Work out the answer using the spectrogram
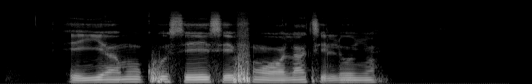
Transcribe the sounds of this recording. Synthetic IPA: e˨ji˨˦a˧mũ˦kʰu˦se˨˦e˦se˧fũ˦wɔ˧la˦ti˧lo˦ɲũ˦

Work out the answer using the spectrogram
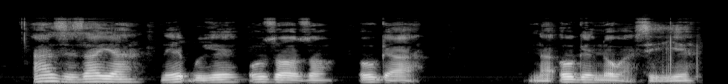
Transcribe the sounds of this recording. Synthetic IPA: a˦zɪ˨za˦ja˦ | ne˨e˦k͡pu˨ɦe˦ʊ˦zɔ˦ɔ˨zɔ˦ | o˦ɡa˨˦˨ | na̰˨ʔo˦ɡe˦no˦wa̰˨sɪ̰˨je˦

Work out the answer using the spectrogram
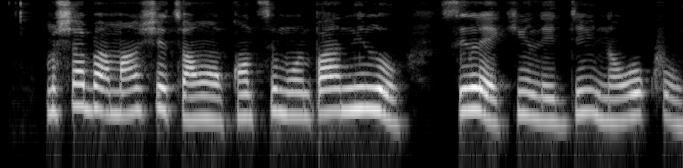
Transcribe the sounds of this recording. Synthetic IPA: mõ˧ʃa˦ba˦˧˨mãː˨˦n̩˦ʃe˦˨to˨˦a˦˨w̃ɔ̃˧ɔ˨kã˧ti˦mo˧ba˦nĩ˦lo˦˨ | si˨˦lɛ˦˨ki˨˦n̩˧le˨dẽ˨˦i˦˨nã˨˦wo˦kʰu˦˨

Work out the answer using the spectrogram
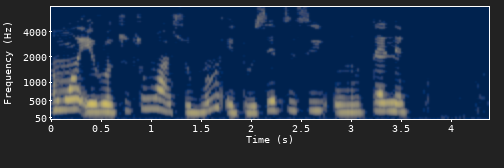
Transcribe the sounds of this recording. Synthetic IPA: a˨w̃ɔ̃˧i˨ɾo˨tũ˧˦tũ˦wa˦˨ʃu˨ɡ͡bɔ̃˨˦ʔe˦˨to˨se˦ti˦si˦o˧ũ˧tɛ˦lɛ̃˦˨

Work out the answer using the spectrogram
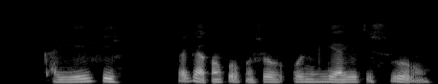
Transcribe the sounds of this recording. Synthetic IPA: kʰa˨je˨˦fi˦˨ | ba˦d͡ʒa˦˨kã˧˦ko̰˦˨kũ˨˧˨so˦o˦nĩ˧le˦a˧je˦ti˦su˦o˦˨hṵ̃˧˦

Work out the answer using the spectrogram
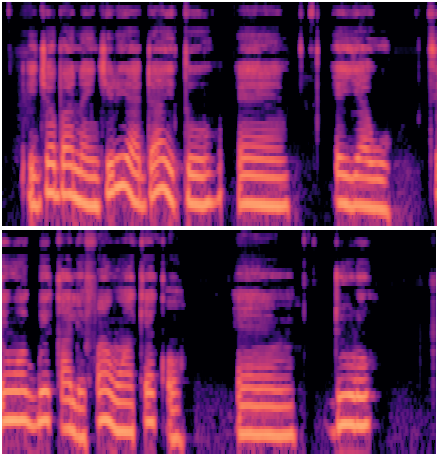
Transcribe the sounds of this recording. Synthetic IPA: i˨d͡ʒɔ˦ba˧nã˨ĩ˨d͡ʒi˨˦ɾi˦ja˦˨da˨˦i˦˨to˧˦˧ | ɛ˨ja˨wo˨ | ti˦w̃ɔ̃˦ɡ͡be˦ka˧lɛ˨fũ˦˨w̃ɔ̃˧a˧kɛ˦kʰɔ˨ | ɛ˦˨ | du˦ɾo˦

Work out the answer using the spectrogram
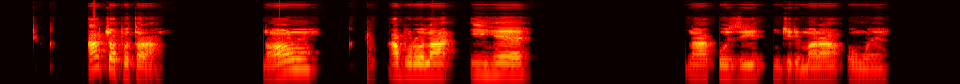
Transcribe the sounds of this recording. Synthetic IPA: a˦t͡ʃɔ˦pʊ˨ta˨ɾa̰˨ | nɔ˨˦ɾʊ˦ | a˨bʊ˨ɾʊ˨la˦i˦ɦe˦ | na˦kʷʊ˦zi˦n̩˨d͡ʒi˨ɾi˨ma˦ɾa˦o˨ŋʷe˦

